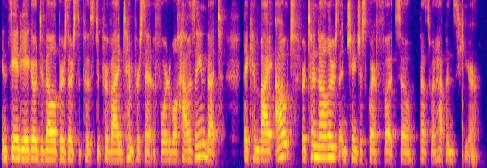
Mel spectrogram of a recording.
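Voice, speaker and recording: A woman hosting an online discussion in a casual, reflective way, haltingly repeating phrases as she thinks, on a video call. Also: low voice, steady tone. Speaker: host of an online discussion after a play reading. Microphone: video call microphone.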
